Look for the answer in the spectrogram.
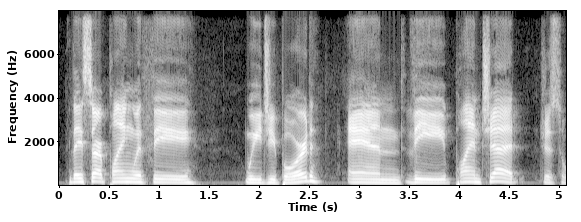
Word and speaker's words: Ouija: One thing I did, I always feel weird whenever I pronounce you know, I read that it was named after yes in French and yes in German, so it should be pronounced Ouija. – Yeah. – But nobody fucking does that. – No. – On the planet Earth. – Ouija is fine. – Ouija, it's like a squeegee.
